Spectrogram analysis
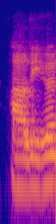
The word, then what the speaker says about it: áliga: Eh, son nombres derivados de la palabra alga que allí suelen pronunciar. áliga, no alga, sino áliga.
